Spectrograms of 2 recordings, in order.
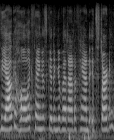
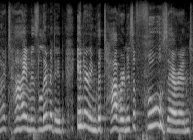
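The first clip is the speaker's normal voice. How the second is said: put-on ornate, flowery, odd old-English theatrical stage delivery; 4 dB louder than usual. A character speaks to a companion, in a weird flowery Shakespearean voice. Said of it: "the weird, flowery Shakespearean voice thing".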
